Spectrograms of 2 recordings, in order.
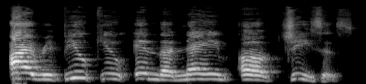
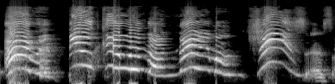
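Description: First: Said in the usual way. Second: Much higher, louder crying scream; tearful shout driving the demon away; desperate scream. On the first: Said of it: "I said it over and over". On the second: Retold or imitated. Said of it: "I was screaming at that point".

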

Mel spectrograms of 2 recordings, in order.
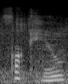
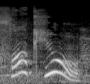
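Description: First: Muttered curse. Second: Loud, high furious yell; yelled curse. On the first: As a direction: grumble it under your breath. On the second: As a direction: scream it at the attacker. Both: Real, not acted. Cursing enemy, then yelling it.

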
